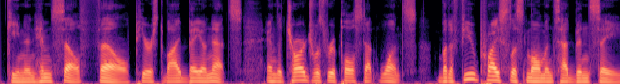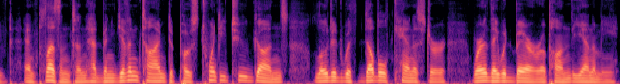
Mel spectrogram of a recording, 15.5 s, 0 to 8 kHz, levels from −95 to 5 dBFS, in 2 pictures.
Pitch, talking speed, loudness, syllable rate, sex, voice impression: 115 Hz, 165 wpm, -18 LUFS, 4.7 syllables/s, male, masculine, adult-like, tensed, powerful, slightly bright, slightly muffled, raspy, cool, intellectual, calm, slightly friendly, wild, lively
